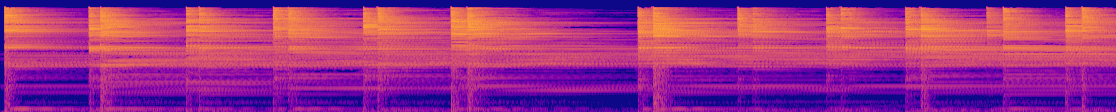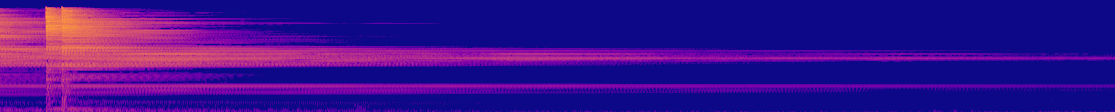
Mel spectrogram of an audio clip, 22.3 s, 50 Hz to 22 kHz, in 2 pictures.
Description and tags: Clang group 1
A metal spring hit with a metal rod, recorded in xy with rode nt-5s on Marantz 661. Hit repeatedly
clang, discordant, Metal-spring, untuned-percussion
